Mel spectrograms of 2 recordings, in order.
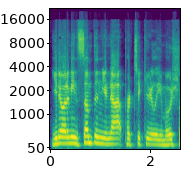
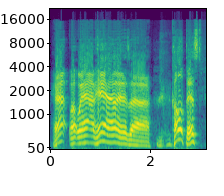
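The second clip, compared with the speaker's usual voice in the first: put-on high, overdone character accent; role player's hammy accent; 4 semitones higher than usual. Park actor warning parent about cultists, high hammy accent. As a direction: overact it, stretching the opening words. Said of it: "then you do the accent".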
